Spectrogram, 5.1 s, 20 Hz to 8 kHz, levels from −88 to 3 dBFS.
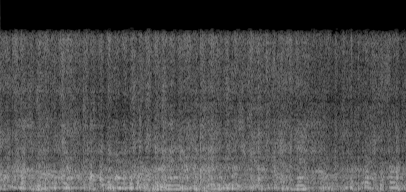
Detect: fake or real fake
